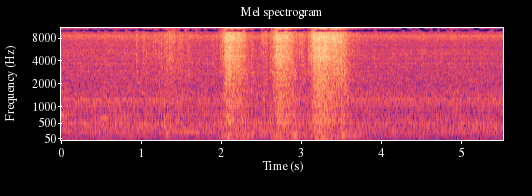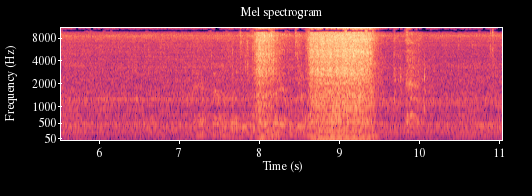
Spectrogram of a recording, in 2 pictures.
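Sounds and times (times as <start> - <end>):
sewing machine stitching: 1.2 - 3.8, 7.8 - 9.6.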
